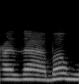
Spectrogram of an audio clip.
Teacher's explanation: عذابہ، کھینچ کے پڑھا جائے گا کیونکہ الٹا پیش بھی ہے اور مد بھی ہے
